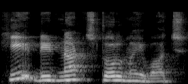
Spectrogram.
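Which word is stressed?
none. No single word is given special stress. He did not take my watch. "சாதாரணமாக சொன்னா"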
